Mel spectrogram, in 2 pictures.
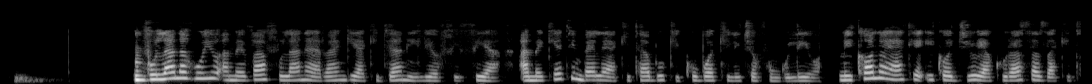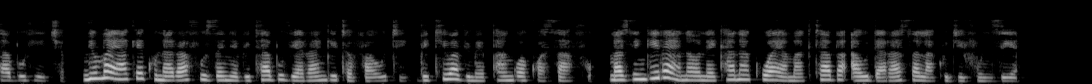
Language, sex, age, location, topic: Swahili, female, 18-24, Nairobi, education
